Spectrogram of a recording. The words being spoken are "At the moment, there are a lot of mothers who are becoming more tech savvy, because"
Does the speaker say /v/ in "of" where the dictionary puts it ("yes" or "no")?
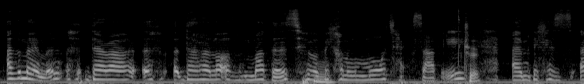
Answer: yes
